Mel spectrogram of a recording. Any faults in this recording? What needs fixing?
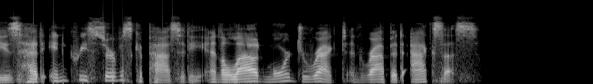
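From 0.14 to 1.92 s, just before "and allowed more direct", there are periodic USB or driver dropouts: ticks every 0.099 s where something stalls the bus or driver and about a millisecond of audio is skipped. To prevent them, give the interface its own USB port and raise the buffer size.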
